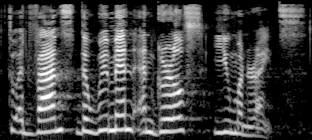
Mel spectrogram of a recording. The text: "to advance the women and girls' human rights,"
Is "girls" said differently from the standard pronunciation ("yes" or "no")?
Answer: yes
